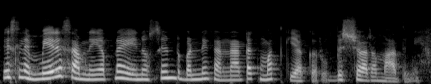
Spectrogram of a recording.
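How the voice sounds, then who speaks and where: Woman doing a hotheaded young husband, snappy and mad, high-ish voice, dull audio. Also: normal speed, a little mellow, natural voice. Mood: irritated. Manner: angry, snapping. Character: hot-tempered protective young husband.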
